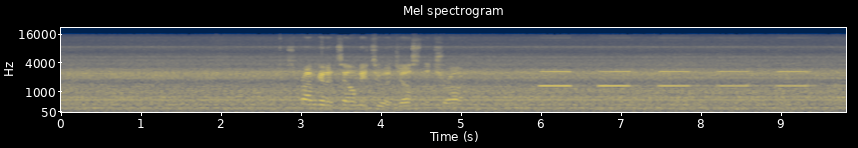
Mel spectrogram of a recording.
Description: A man speaks as a vehicle beeps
